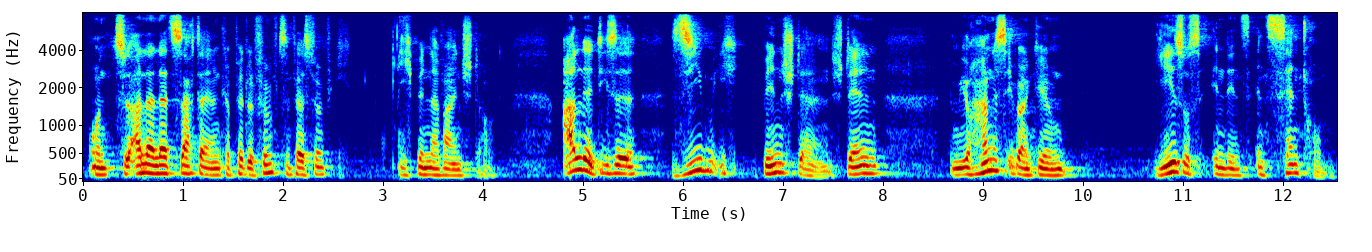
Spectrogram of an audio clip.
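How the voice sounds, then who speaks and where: A man's voice: mid-range voice, normal speed, darkish tone, breathy edge. A man reading a Bible passage aloud and then preaching on it earnestly, with small slips and restarts. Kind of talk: scripture reading and sermon.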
